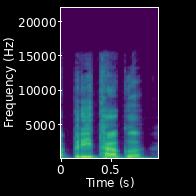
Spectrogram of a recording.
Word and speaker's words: पृथक: तो मिलके बन जाएगा पृथक।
